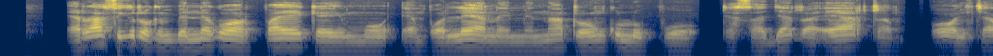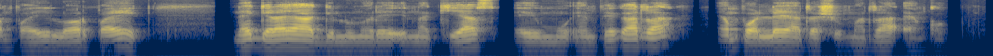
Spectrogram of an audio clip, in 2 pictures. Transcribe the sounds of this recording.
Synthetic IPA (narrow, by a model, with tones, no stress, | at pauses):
ɛ˨ɾa˦sɪ˦ki˦tɔ˨ki˨mbɛ˨nɛ˦kɔ˦˨ɾpa˦ɛ˦kɛ˨ɪmu˨ɛ˨mpɔ˨lɛ˦a˨na˨i˨mɛ˨na˦tɔ˨˦ŋku˦lu˨pwɔ˨tɛ˨sa˨d͡ʒa˦ta˨ʔɛ˦a˦ɾta˨m | pɔ˦lt͡ʃa˦mpa˨i˦lɔ˨˦rpa˦ɛ˦k̚ | nɛ˦ɡɛ˨ɾa˦ja˨ɡɪ˨lu˨nɔ˨ɾɛ˨i˨na˨kɪ˨a˦sɛ˨i˨mu˨ʔɛ˨mpɪ˦ka˦ta˦ | ɛ˦mpɔ˨lɛ˦ja˨tɛ˨ʃʊ˨ma˨ta˦ʔɛ˨ŋkɔ˨p̚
